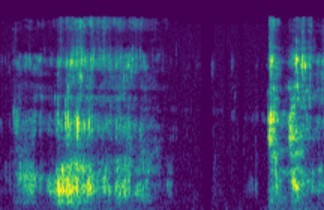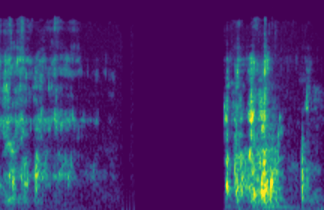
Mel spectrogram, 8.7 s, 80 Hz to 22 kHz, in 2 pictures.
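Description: Hot tap water poured from a plastic gallon jug onto white sugar in a five-gallon plastic bucket, mixing a 50/50 sugar syrup. It is heard faintly in three short spells of splashing, near the start, in the middle and near the end.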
